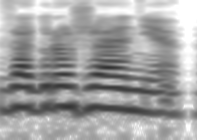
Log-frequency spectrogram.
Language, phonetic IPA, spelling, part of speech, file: Polish, [ˌzaɡrɔˈʒɛ̃ɲɛ], zagrożenie, noun, Pl-zagrożenie.ogg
